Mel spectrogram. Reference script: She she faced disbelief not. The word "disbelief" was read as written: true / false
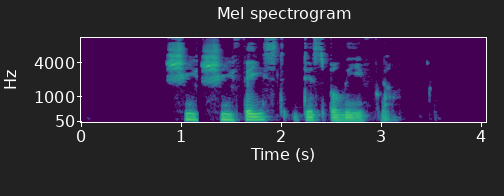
true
